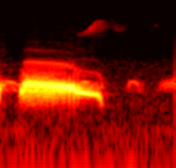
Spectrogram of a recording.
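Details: Spotted dove cooing in the Thổ Gù singing style, used to lure wild doves back: one long, low, steady coo slurring slightly downward, then faint short coos.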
